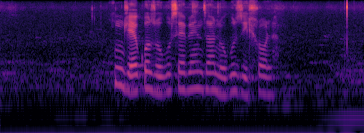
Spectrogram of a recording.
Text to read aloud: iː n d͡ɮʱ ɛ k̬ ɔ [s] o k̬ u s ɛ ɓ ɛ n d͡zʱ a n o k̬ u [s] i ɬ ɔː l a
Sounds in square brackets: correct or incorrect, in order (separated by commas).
incorrect, incorrect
